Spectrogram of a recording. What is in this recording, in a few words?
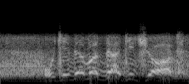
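Russian damaged water mood med, speech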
